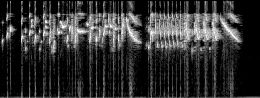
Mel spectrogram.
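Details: European goldfinch singing in the Babas forest, Tiberli, Algeria: a rapid, continuous stream of twittering, liquid and buzzy high notes with trills, broken by one short pause after about three seconds.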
